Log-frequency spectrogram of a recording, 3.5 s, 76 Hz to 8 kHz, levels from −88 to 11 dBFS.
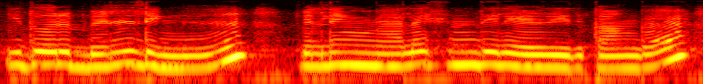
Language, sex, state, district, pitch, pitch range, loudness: Tamil, female, Tamil Nadu, Kanyakumari, 215 Hz, 195-225 Hz, -17 LUFS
